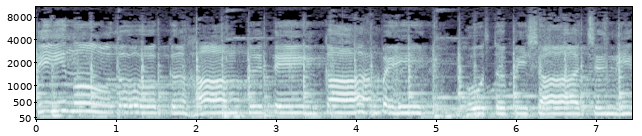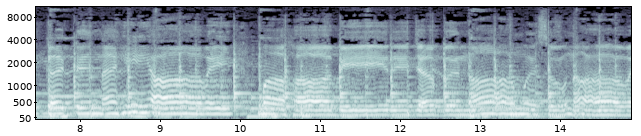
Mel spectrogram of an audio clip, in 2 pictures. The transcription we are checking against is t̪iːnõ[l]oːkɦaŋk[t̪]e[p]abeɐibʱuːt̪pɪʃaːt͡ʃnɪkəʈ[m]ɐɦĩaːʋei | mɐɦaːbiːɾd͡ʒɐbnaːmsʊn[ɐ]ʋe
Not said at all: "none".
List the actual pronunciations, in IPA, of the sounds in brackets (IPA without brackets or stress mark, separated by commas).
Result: l, t̪, k, n, a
